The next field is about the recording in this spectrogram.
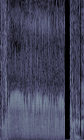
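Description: A long, loud, buzzy fart drones for over a second with a wavering pitch, cuts off briefly, then a shorter sputtering burst follows, prominent with no talking.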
